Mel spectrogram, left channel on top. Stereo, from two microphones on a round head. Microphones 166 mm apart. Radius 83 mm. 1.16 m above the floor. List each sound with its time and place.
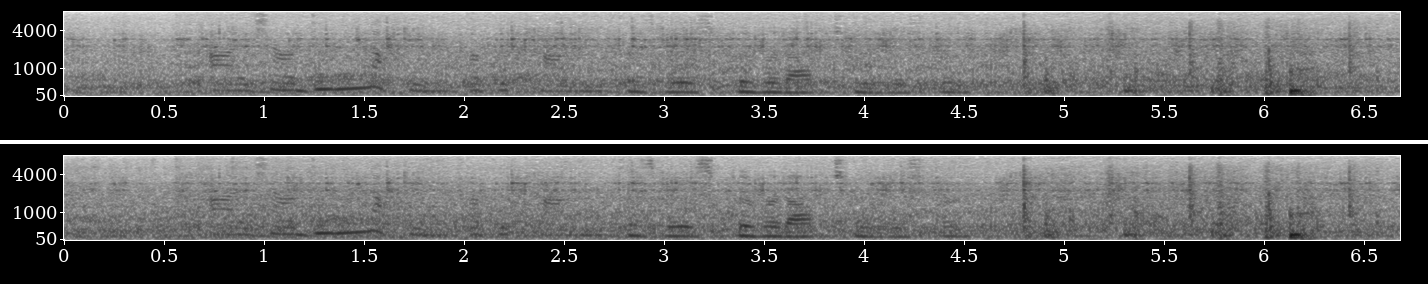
0.7 s a woman speaking: centre (ahead or behind)
2.8 s a woman speaking: 65° right (ahead or behind)
4.8 s running footsteps: 30° right (ahead or behind); by 6.6 s 15° right (ahead or behind)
